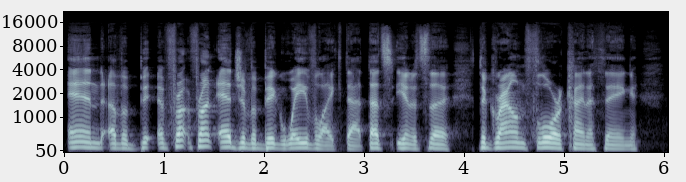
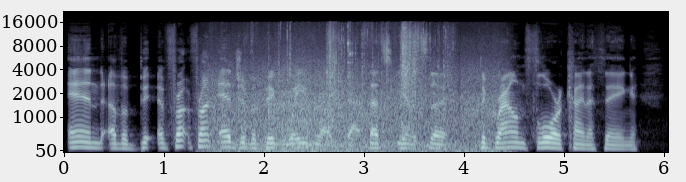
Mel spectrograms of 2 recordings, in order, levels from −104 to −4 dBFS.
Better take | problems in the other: first | wind noise on the microphone; heavy; from 1.5 to 4.5 s; 1 dB below the speech

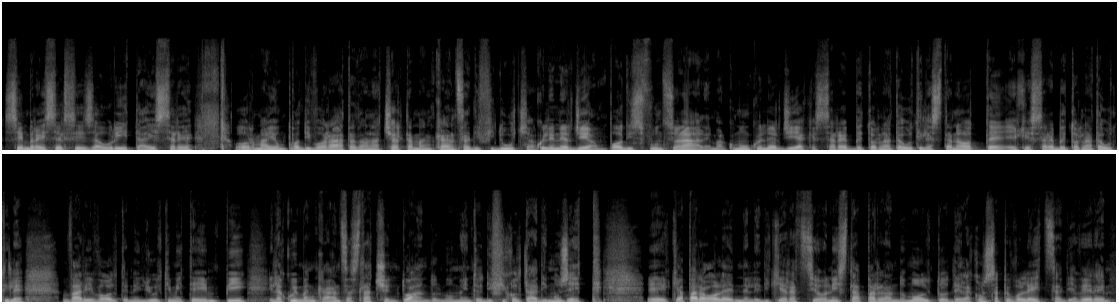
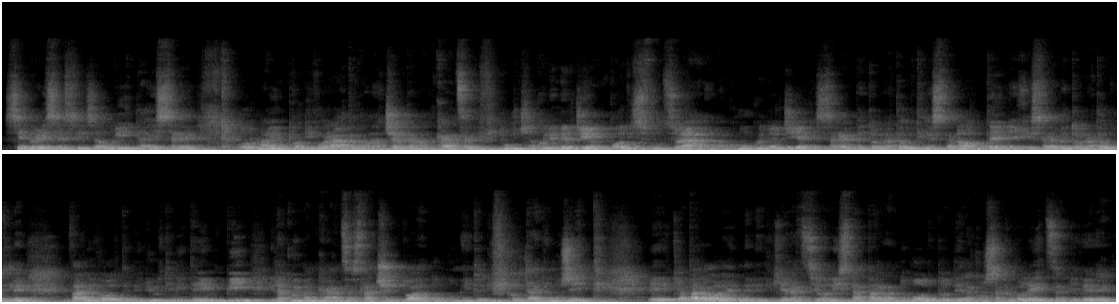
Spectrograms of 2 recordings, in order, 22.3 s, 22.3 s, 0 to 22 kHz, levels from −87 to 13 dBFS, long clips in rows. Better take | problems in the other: first | off-mic speech; far // room echo; noticeable; dies away in 1 s

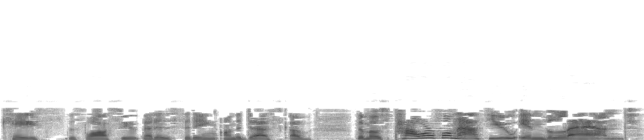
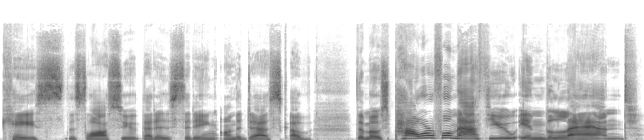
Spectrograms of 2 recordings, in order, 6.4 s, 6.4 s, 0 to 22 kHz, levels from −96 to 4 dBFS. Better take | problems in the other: second | garbled, watery; badly; nothing above 4.5 kHz

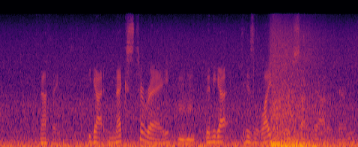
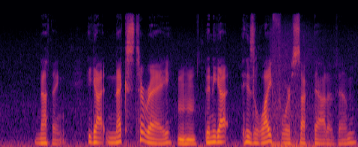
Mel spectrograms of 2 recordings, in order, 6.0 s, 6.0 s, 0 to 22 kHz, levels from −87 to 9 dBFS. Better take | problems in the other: second | wind noise on the microphone; heavy; 2 dB below the speech; occasional gusts in the second

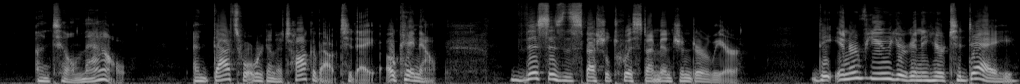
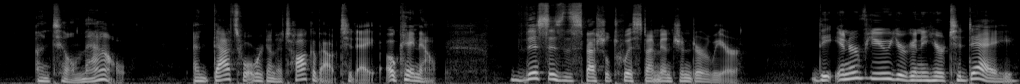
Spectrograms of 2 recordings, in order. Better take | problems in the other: second | distortion; slight; 10 dB below the speech

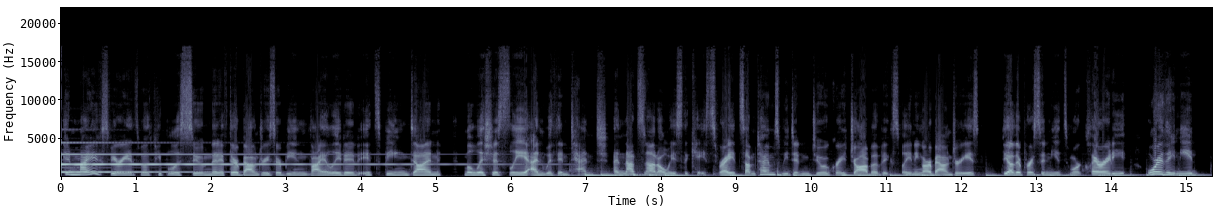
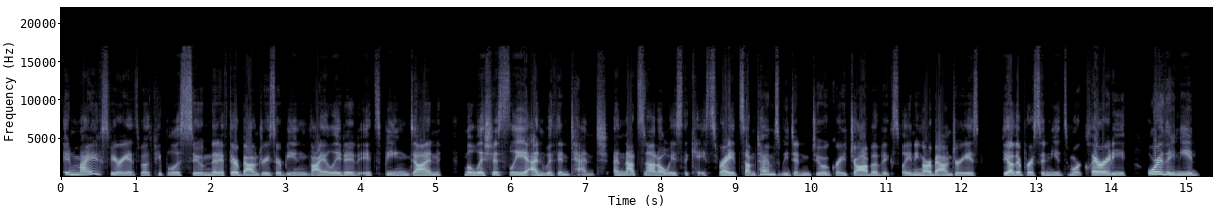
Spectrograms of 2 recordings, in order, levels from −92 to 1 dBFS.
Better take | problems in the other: second | background music; loud; throughout; 1 dB below the speech

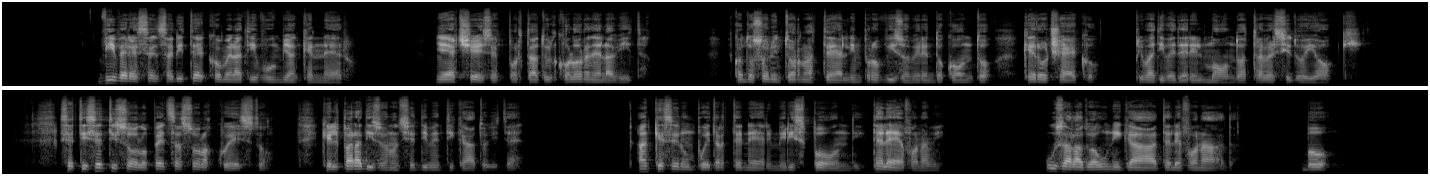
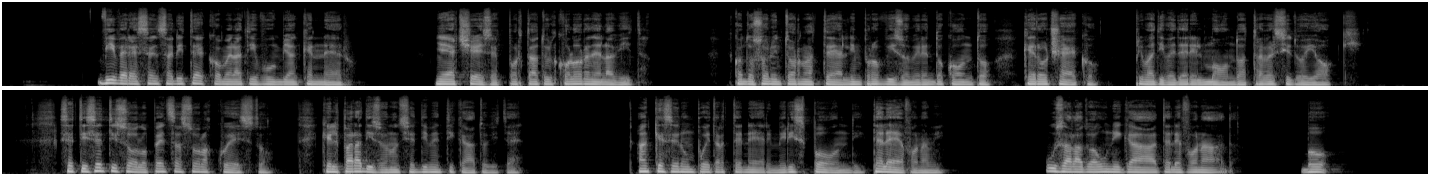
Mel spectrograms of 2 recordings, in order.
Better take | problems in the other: second | thin; very; fading below 450 Hz

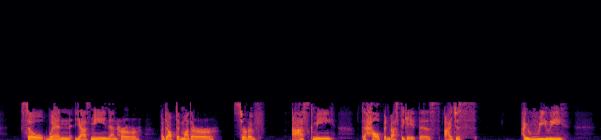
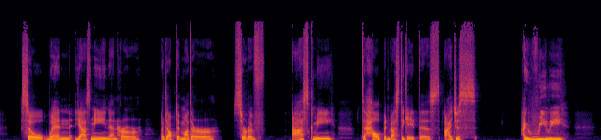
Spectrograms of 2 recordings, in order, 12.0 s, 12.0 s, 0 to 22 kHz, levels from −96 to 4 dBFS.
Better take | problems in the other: second | garbled, watery; slightly; nothing above 6 kHz

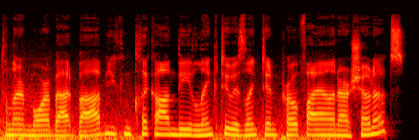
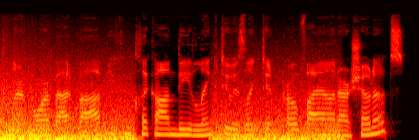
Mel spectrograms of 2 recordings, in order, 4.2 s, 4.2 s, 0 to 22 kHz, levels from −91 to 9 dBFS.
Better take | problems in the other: first | wind noise on the microphone; heavy; until 1.5 s and from 2 to 3.5 s; 4 dB below the speech; occasional gusts in the first

